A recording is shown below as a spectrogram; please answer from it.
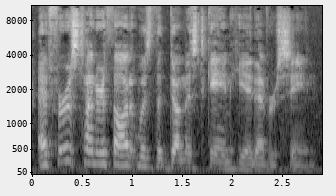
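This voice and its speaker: A man's voice: fairly high pitch, very animated, fairly quick, fairly bright tone. A man reading fan fiction aloud in a mock-dramatic style, breaking into jokey, profane casual commentary.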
